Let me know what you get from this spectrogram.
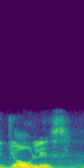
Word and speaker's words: Joelis: Sometimes I even guess myself like how I really you know say my name, but my mom always say Joelis. – Yeah. – So Joelis. – Joelis. – So almost like Joe Less. – Joe Less, yeah.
